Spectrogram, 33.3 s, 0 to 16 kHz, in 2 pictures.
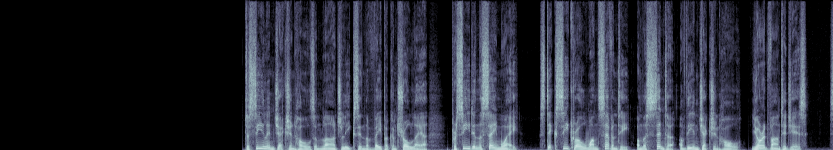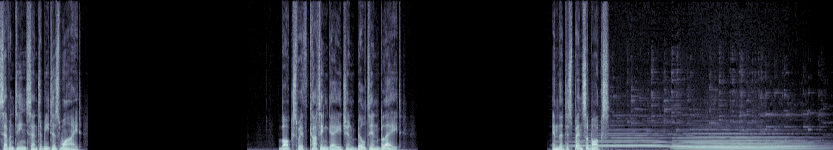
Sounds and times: Wind chime: 0:27.9 - 0:33.3.

